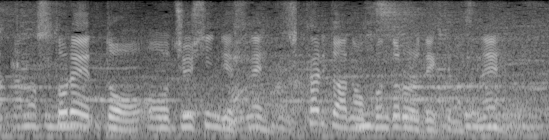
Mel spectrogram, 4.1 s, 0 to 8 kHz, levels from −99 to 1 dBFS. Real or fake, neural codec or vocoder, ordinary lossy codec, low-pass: real; none; none; none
